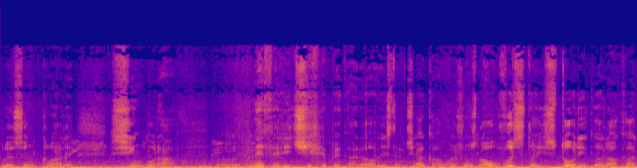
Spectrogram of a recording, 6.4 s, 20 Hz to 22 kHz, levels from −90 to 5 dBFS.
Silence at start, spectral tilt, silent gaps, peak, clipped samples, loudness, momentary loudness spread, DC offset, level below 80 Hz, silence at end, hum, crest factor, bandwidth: 0 s; -6 dB/octave; none; -6 dBFS; under 0.1%; -20 LUFS; 3 LU; under 0.1%; -22 dBFS; 0 s; none; 12 dB; 16 kHz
